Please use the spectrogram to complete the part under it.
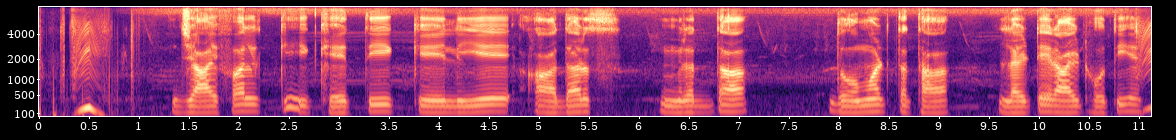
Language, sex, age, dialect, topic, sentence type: Hindi, male, 18-24, Kanauji Braj Bhasha, agriculture, statement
